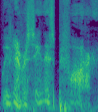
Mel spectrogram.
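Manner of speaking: imitating doctors' hushed whisper. Orthopedic surgeon conferring with colleagues over strange injury, whispering. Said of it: "they're all whispering".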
